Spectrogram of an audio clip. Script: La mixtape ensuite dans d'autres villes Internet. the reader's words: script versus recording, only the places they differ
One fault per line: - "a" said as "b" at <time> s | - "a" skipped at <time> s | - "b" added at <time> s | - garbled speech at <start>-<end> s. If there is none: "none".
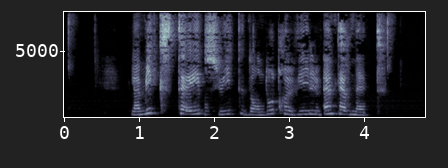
none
